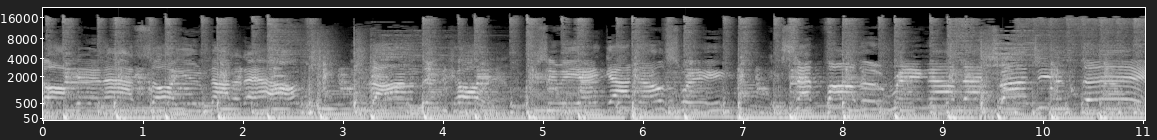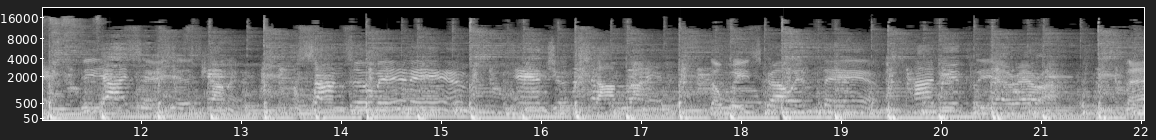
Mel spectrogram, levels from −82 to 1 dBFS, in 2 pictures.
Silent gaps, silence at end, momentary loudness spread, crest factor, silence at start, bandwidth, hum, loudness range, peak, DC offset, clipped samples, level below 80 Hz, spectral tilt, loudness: none; 0 s; 4 LU; 12 dB; 0 s; 17.5 kHz; none; 1 LU; 0 dBFS; under 0.1%; under 0.1%; -18 dBFS; -4 dB/octave; -13 LUFS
